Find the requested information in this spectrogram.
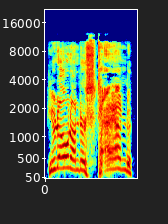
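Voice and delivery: very high, slow, drawn-out cry; anguished wail. A narrator's reading. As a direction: wail it out in desperation. Madman desperate to be understood.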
